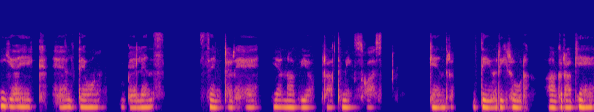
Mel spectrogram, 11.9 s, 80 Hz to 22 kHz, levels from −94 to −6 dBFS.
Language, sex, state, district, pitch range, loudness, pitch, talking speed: Hindi, female, Uttar Pradesh, Etah, 210-220 Hz, -36 LUFS, 210 Hz, 80 wpm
